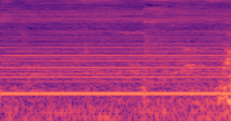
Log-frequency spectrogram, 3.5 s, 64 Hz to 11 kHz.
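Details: Steady, even motor hum with buzzing drone of an Omron NE-C803 compressor nebulizer running.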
